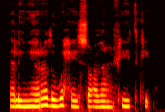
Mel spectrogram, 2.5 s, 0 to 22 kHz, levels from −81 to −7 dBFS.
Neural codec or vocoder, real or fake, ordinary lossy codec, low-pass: none; real; none; none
